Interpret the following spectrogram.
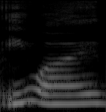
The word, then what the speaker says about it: Iwai: Soup Day by Iwai, that's me. By the way, my name is pronounced like the letter E and the letter Y.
